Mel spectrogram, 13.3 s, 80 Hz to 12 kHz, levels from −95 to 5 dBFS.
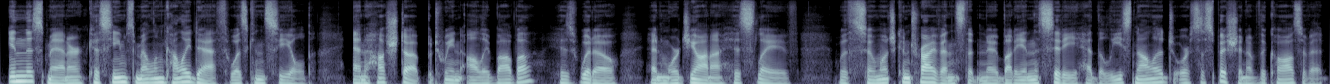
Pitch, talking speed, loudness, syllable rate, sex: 105 Hz, 180 wpm, -21 LUFS, 5.5 syllables/s, male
